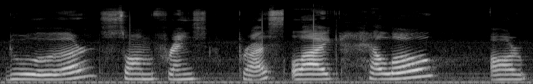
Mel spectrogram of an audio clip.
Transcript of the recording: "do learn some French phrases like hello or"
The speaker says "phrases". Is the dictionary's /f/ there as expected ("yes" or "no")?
no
